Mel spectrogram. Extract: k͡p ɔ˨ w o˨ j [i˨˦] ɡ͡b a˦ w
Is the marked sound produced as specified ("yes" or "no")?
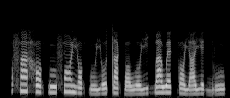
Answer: yes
